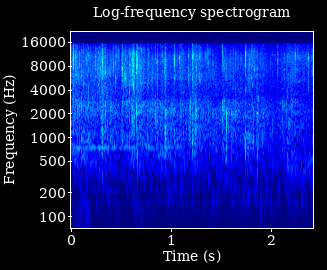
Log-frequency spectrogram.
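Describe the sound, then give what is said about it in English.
An audience claps its hands in praise to God, a dense, even patter of applause that stays faint and steady from start to finish. “If y'all are getting this, clap your hands and give God praise.”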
